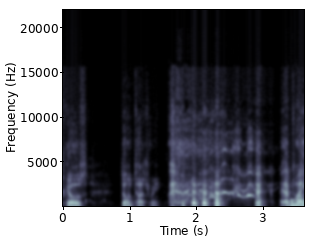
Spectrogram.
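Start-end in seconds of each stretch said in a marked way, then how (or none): 0.9-1.5 low, quiet deadpan; deadpan serious. Retold or imitated. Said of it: "straight face". 1.6-3.0 squealing laugh; high burst of laughter. Real, not acted. Laughing at the wrestling bit.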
